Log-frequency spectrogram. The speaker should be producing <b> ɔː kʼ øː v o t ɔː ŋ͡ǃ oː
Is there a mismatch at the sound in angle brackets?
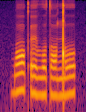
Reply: no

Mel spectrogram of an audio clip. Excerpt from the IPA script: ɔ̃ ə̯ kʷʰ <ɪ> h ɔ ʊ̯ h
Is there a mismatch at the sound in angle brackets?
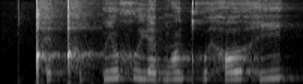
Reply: no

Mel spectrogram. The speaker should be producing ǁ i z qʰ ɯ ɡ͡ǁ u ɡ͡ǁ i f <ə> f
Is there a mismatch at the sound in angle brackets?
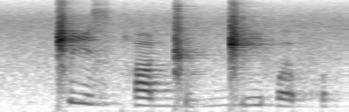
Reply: no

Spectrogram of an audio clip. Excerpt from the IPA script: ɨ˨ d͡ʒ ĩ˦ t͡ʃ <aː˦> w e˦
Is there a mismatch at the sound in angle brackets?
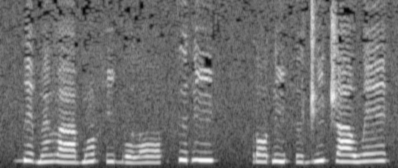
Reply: yes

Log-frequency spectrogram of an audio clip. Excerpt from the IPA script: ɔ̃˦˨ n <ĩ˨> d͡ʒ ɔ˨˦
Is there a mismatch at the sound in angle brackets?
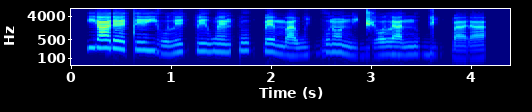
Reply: yes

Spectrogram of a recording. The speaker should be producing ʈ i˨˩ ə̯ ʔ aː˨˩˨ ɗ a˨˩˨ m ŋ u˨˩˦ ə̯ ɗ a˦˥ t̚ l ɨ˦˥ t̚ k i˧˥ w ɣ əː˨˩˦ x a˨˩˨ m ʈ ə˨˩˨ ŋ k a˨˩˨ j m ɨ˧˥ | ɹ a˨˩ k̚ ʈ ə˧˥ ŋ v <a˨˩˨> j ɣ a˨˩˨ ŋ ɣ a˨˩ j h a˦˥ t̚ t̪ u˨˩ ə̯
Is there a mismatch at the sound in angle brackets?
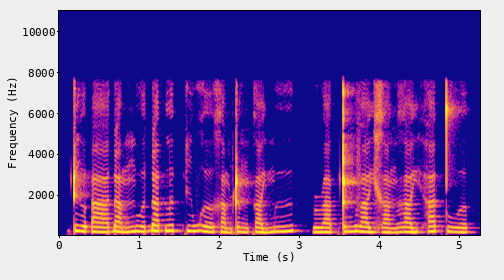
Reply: yes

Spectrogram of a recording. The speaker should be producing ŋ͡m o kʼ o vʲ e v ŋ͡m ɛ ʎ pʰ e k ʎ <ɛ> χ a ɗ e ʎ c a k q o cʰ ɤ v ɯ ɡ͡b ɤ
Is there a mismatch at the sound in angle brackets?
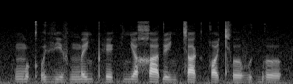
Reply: no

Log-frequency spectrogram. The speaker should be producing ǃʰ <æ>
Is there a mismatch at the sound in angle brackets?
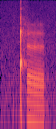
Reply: no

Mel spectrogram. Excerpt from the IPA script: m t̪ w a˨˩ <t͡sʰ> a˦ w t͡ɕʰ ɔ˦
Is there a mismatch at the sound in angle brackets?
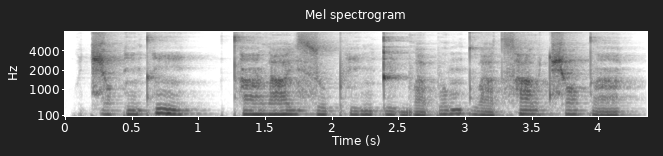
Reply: no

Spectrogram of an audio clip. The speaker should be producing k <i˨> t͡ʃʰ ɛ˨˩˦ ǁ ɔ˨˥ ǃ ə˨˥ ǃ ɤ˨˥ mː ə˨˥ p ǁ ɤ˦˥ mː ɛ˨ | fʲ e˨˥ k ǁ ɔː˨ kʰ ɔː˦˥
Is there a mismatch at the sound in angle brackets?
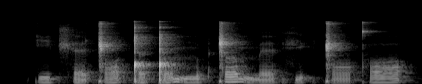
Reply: no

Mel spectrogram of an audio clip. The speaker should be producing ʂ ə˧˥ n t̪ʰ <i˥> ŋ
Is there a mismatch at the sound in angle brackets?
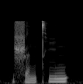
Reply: no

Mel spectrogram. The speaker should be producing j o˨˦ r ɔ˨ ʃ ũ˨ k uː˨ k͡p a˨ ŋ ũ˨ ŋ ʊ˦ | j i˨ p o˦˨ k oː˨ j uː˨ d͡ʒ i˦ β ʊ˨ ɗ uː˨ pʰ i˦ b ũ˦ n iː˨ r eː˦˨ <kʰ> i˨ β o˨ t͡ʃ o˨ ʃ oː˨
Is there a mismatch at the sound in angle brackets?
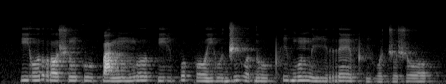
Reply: yes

